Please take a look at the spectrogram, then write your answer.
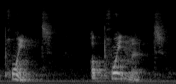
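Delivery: "Point" alone, then "Appointment" stressed on POINT; stress second syllable. Shown as a demonstration. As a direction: hit the middle syllable of "Appointment". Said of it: "Put the stress on the second syllable".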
